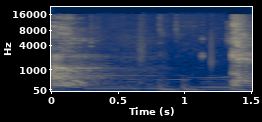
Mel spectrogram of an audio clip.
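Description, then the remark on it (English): A raspy throat-clearing cough: a rough burst, a brief low rumbling pause, then another harsh clearing of the throat at the end. “Before you start coughing, can I get my props for the Trae Young?”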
